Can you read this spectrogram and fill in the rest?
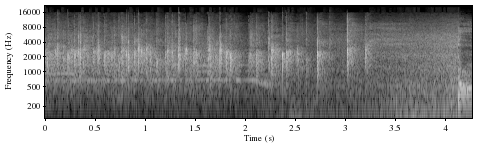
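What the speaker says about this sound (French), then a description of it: "Acclame très fort pour le Seigneur." A church congregation claps and cheers loudly for the Lord, a dense, sustained wash of applause that fills the room and fades slightly near the end as a voice comes in.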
